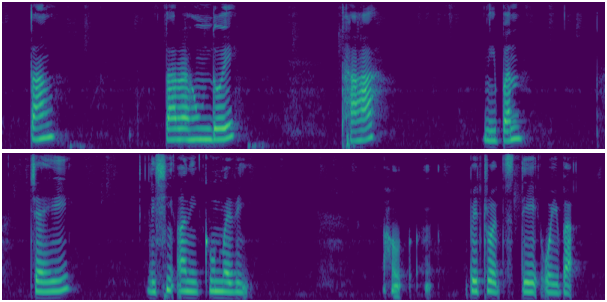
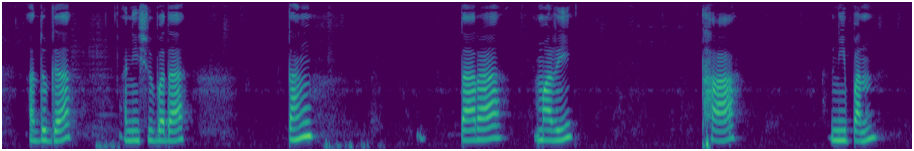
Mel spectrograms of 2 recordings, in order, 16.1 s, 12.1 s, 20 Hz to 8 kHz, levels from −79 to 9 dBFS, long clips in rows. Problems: none marked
